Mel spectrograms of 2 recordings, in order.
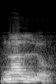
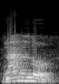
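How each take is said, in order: First: The n turns into l, giving double l. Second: An n sound is kept before the l. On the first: "এখানে আমাদের উচ্চারণ কি হবে" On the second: "লিখলো নান। নান হলো লো"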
